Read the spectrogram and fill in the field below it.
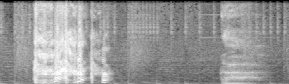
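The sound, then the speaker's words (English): A loud burst of harsh coughing, a quick run of hacking coughs, then a short pause and one more raspy cough or throat-clearing near the end. “I'm going to leave in me coughing, though. Don't worry, we're going to open on me coughing.”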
